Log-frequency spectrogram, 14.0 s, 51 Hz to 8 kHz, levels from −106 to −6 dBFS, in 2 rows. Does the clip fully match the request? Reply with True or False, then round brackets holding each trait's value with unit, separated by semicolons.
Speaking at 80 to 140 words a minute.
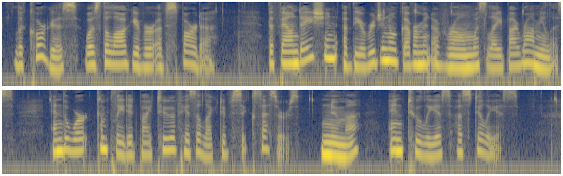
True (135 wpm)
